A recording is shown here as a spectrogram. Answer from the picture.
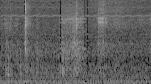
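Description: Faint rubbing of a household clothes iron pressed and slid along iron-on wood edge banding, with a couple of light ticks about a third of a second and a second and a half in.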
